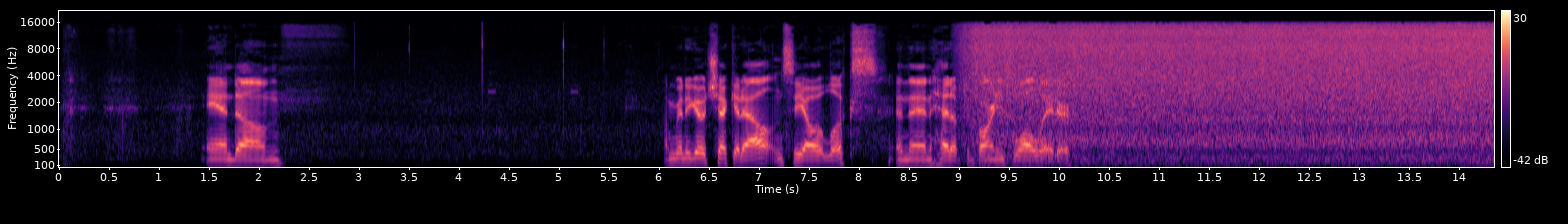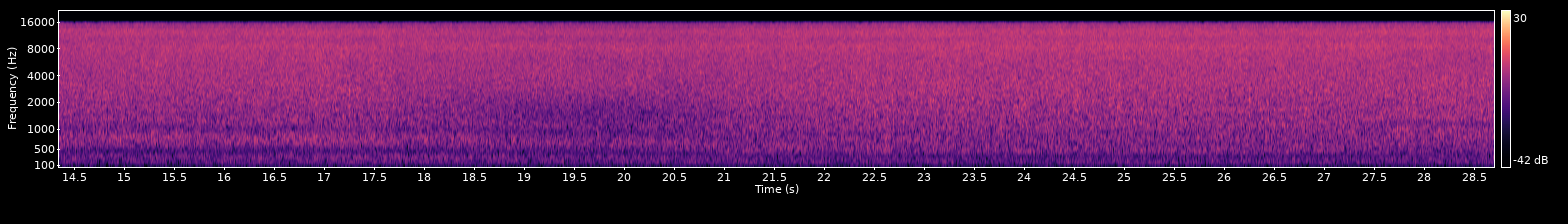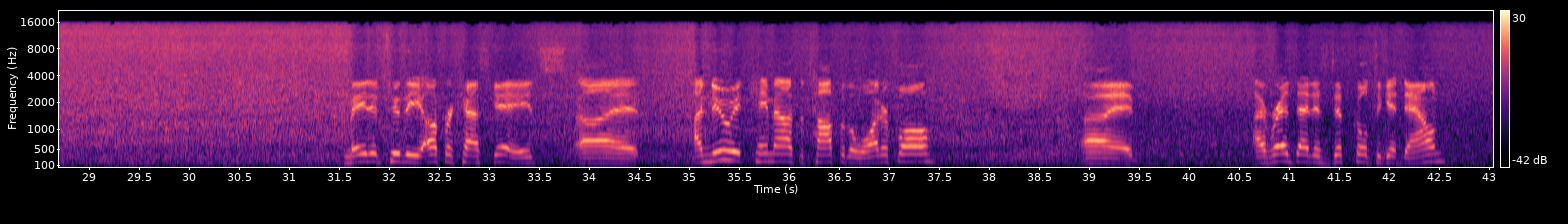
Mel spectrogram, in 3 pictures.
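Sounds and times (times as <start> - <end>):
waterfall roaring: 8.9 - 43.0.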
